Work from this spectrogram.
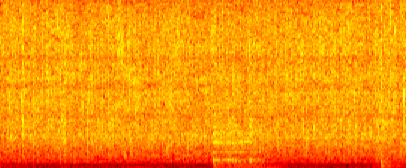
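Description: Chickpea sundal sautéing in a pan gives off a steady close sizzle and frying hiss, with a couple of brief stirring scrapes partway through.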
